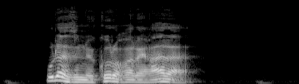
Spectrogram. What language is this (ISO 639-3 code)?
kab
